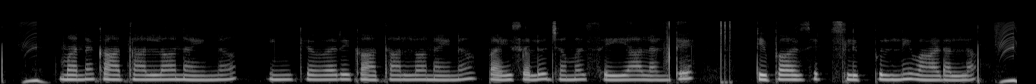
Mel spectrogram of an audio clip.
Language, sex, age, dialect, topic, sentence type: Telugu, female, 18-24, Southern, banking, statement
